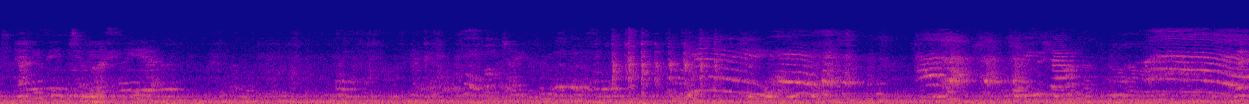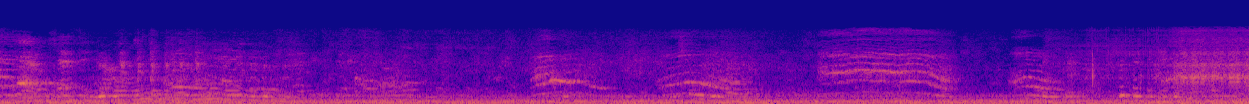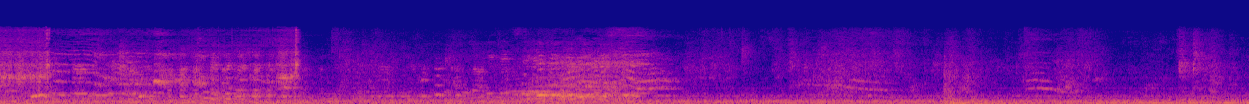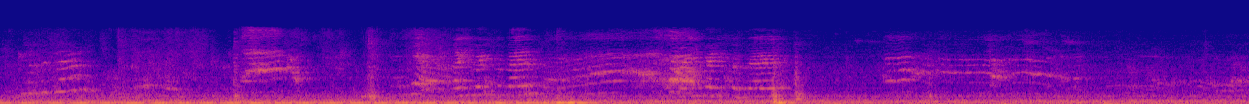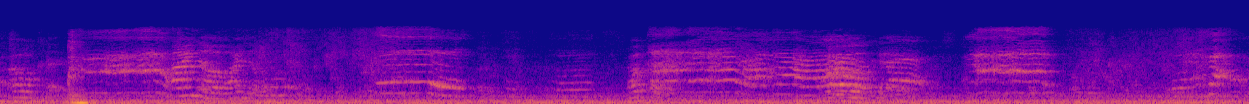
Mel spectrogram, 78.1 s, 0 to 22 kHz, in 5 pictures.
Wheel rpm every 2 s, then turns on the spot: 0, 0, 0, 0, 0, 0, 0, 0, 0, 0, 0, 0, 0, 0, 0, 10, 0, 0, 0, 0, 0, 0, 0, 0, 0, 0, 0, 0, 0, 0, 0, 0, 0, 0, 0, 0, 0, 0, 0.
30-32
